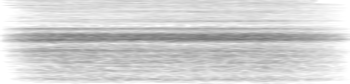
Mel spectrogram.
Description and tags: This is a recording of my friend exhaling that I put some effects on.
breath, human, processed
